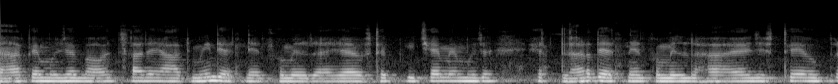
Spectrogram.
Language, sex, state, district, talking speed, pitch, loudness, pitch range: Hindi, male, Haryana, Jhajjar, 180 wpm, 150 Hz, -15 LUFS, 145-155 Hz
